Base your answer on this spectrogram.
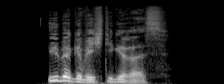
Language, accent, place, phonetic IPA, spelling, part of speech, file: German, Germany, Berlin, [ˈyːbɐɡəˌvɪçtɪɡəʁəs], übergewichtigeres, adjective, De-übergewichtigeres.ogg
- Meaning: strong/mixed nominative/accusative neuter singular comparative degree of übergewichtig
